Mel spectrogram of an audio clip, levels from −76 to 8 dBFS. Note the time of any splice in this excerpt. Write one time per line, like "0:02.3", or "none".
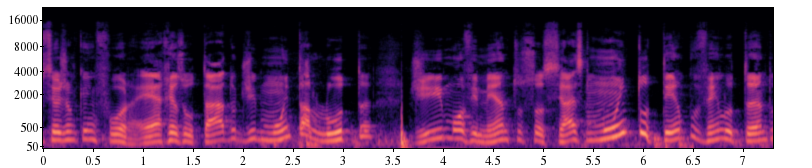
0:05.4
